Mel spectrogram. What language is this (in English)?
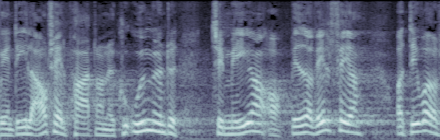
Danish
